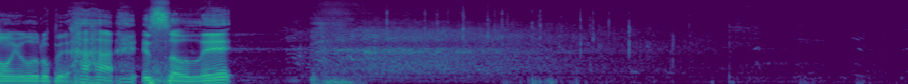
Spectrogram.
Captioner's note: laughter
